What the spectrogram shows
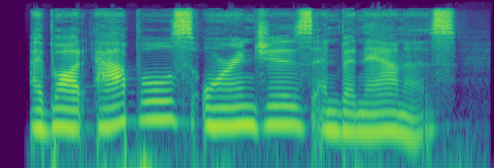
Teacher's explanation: Neutral intonation. When your tone stays even, often for lists or explanations.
